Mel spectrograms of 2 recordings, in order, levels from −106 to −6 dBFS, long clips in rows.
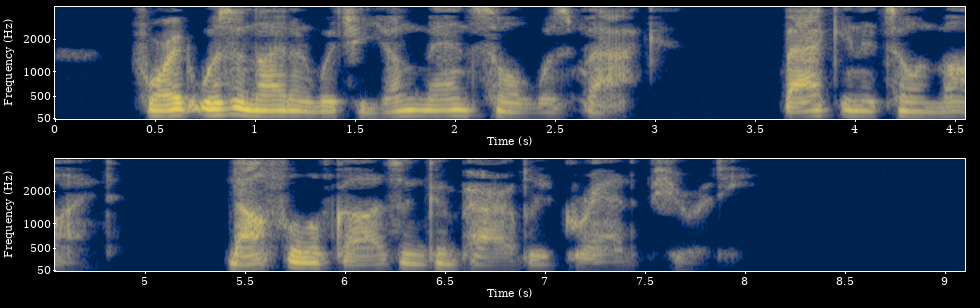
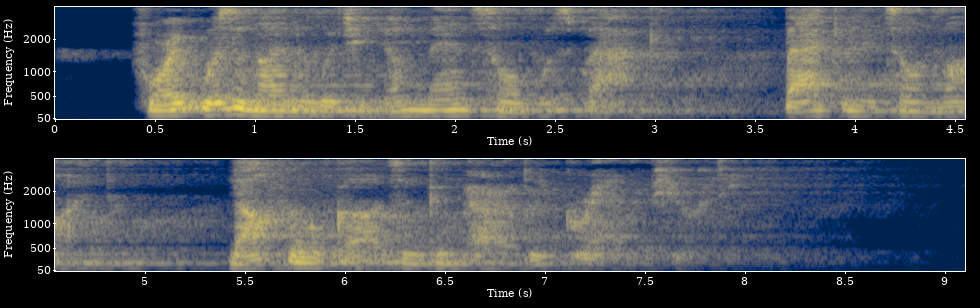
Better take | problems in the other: first | room echo; dies away in 2.2 s

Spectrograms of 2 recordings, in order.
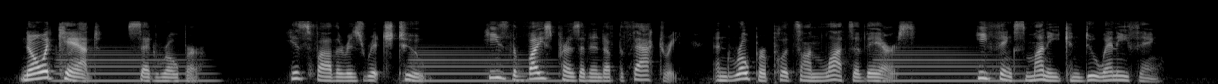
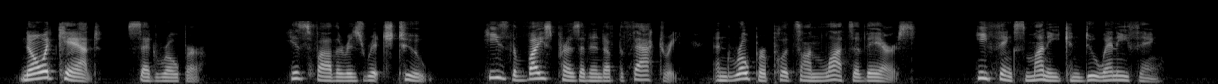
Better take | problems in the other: second | background sound (Wind instrument, woodwind instrument); 13 dB below the speech

